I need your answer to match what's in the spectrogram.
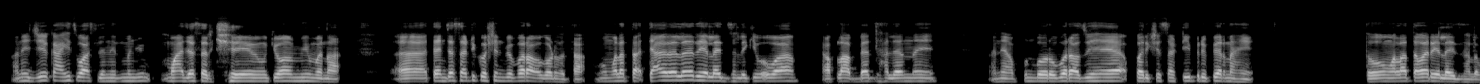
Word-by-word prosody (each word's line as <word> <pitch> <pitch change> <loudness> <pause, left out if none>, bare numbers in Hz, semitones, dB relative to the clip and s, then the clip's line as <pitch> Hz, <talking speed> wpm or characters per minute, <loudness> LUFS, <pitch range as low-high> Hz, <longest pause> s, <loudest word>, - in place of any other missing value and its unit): आणि 170 +1 -4
जे 180 +4 0
काहीच 180 0 -1
वाचले 160 -2 +1
नाहीत 155 0 -6
म्हणजे 160 +1 -5 0.3
माझ्यासारखे 160 0 +2 0.3
किंवा 160 +1 +3
मी 160 0 -4
म्हणा. 140 -4 0 0.6
अ, - - 0 0.3
त्यांच्यासाठी 175 +3 +1
क्वेशन 180 -1 -2
पेपर 165 +1 +1
अवघड 145 -4 +1
होता. 120 -1 -3
मग 145 - -11
मला 160 +2 +1
त्या - - +2
त्यावेळेला 190 +4 +4
रिअलाइज 170 -5 +2
झालं, 150 -1 -4
की - - -6
बाबा 160 +1 +2 0.4
आपला 150 +3 +2
अभ्यास 150 +2 0
झालेला 150 0 +1
नाही 150 -1 -3 0.6
आणि 140 +2 -5
आपण 140 +3 -7
बरोबर 155 +1 +3
अजून 155 0 +2
या 165 0 +3
परीक्षेसाठी 155 +1 -1
प्रिपेअर 165 0 0
नाही. 130 -5 -3 1.2
तो 140 +2 +1
मला 150 +1 +3
तेव्हा 165 +1 +5
रिअलाइज 145 -6 +2
झालं 120 -1 -6
160 Hz, 165 wpm, -22 LUFS, 150-165 Hz, 1.2 s, तेव्हा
